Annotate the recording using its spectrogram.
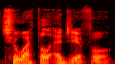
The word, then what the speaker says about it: Chiwetel Ejiofor: Yeah, as far as I understand, it's Chiwetel Ejiofor. – Yeah, there's something about the pronunciation of the first I in there that I've heard him pronounce it. – And oh, what would he know? – And it sounds like a diphthong, but I'm not going to dispute it.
